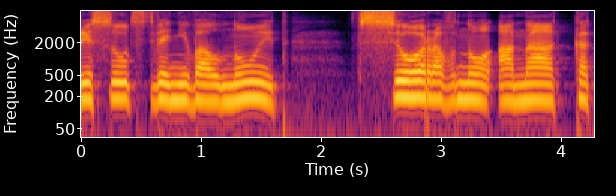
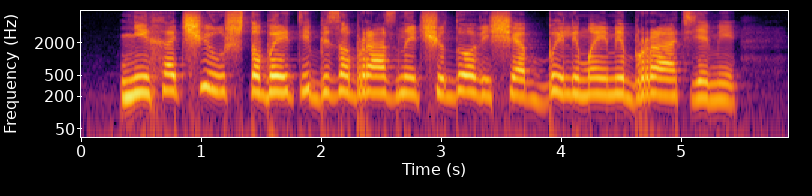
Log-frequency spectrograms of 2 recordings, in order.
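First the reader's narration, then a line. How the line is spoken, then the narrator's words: Hysterical child's scream. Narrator (Russian): кричал мальчишка в истерике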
